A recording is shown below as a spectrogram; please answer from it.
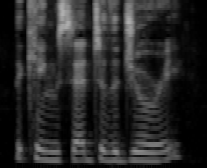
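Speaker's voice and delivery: plain reading voice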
